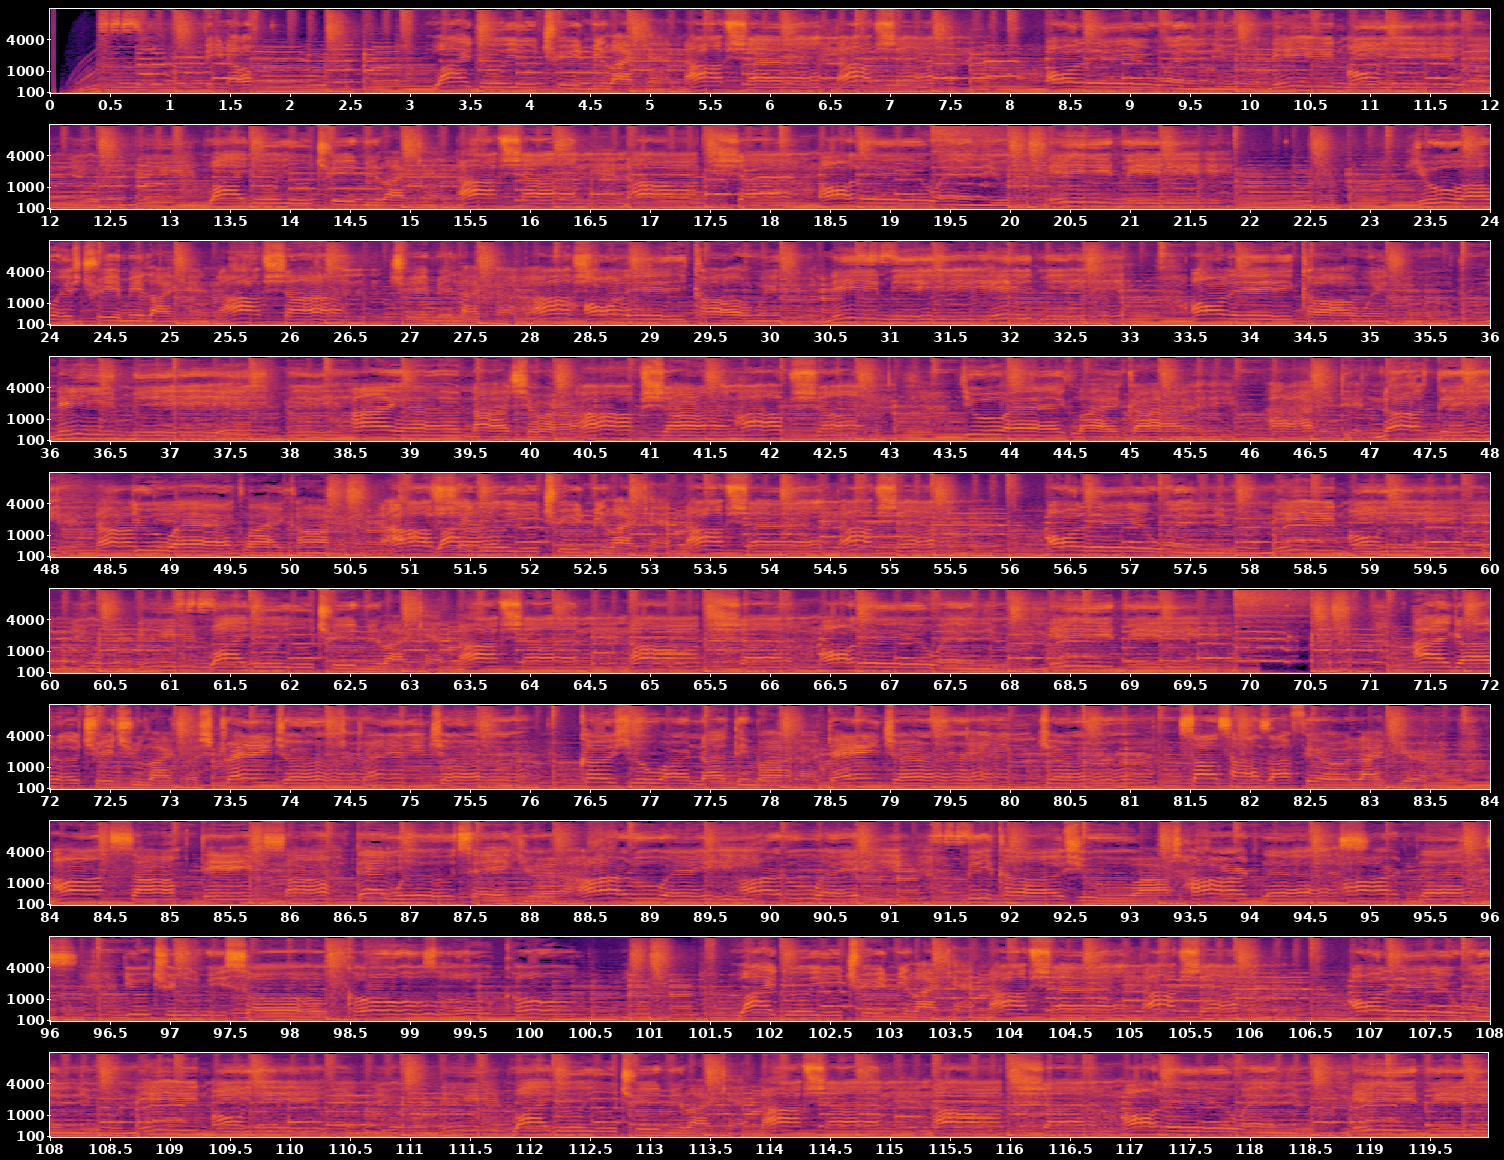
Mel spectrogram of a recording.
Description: Bed Room Pop
Sad And Guitar Like Vibes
